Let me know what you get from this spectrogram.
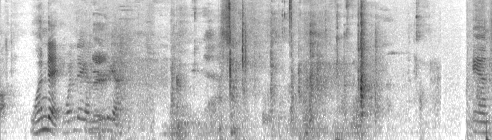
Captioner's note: speaking in spanish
